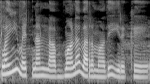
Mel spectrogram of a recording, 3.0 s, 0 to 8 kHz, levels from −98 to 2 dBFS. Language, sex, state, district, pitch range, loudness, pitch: Tamil, female, Tamil Nadu, Nilgiris, 175-215 Hz, -18 LUFS, 200 Hz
